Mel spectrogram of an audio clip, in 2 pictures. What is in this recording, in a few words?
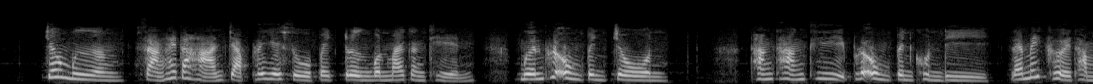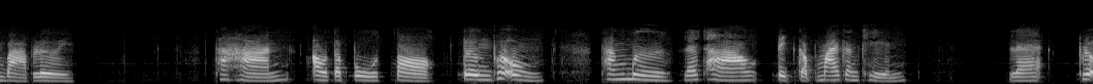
good news short thai central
